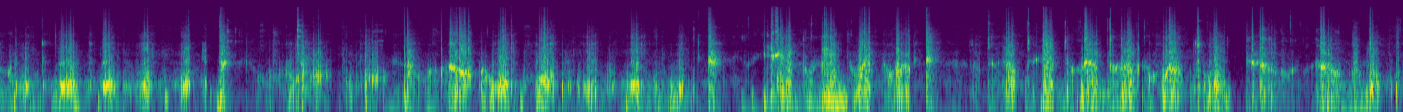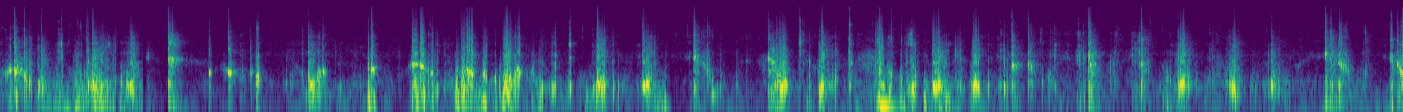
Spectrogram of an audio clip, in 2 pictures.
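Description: Chunks of dry Turkestan white clay being bitten and chewed close to the microphone: a dense, continuous run of sharp crunches and cracks.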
